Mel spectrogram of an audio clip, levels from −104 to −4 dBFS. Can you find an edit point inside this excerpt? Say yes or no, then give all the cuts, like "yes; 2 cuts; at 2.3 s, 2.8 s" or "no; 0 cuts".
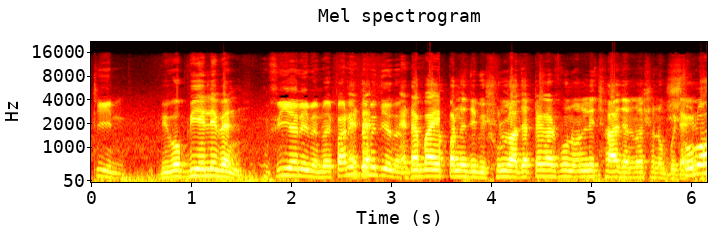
yes; 1 cut; at 3.5 s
